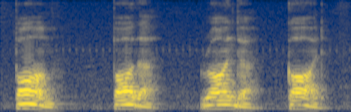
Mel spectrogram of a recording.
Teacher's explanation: The short O leans toward aw.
